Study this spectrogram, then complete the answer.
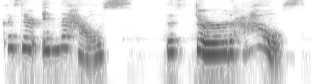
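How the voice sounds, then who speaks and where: A woman's voice: sits high, big pitch swings, slow, darkish tone. A woman teacher reading a picture book aloud to children and coaching them to read along. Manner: instructive, coaxing children to join in.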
